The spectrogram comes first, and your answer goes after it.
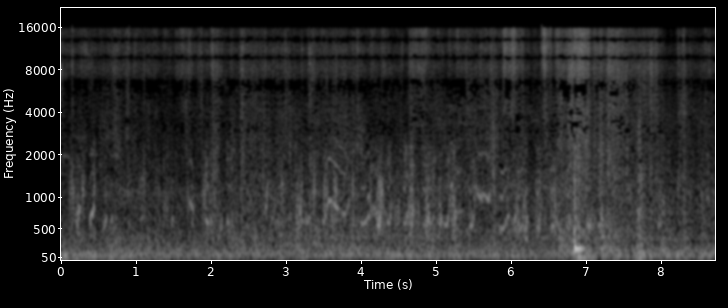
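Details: Guinea pigs meeting the babies Snow, Pistachio and Pumpkin for the first time, in a pet household of 29. Soft rustling and pattering fill the background, with faint short squeaks and brief wavering chirps, and one louder bump near the end.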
